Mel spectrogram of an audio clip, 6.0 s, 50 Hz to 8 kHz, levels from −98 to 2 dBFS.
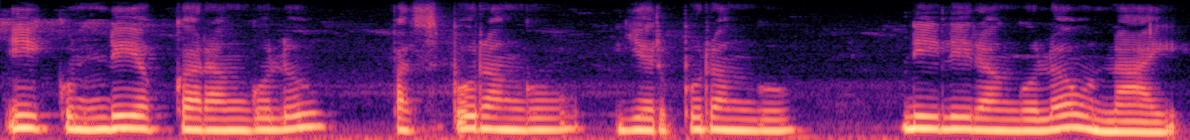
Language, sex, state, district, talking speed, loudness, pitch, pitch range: Telugu, female, Telangana, Hyderabad, 110 wpm, -13 LUFS, 205 Hz, 195-220 Hz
